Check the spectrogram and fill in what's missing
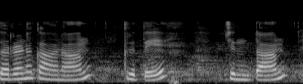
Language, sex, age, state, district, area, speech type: Sanskrit, female, 18-30, Andhra Pradesh, Eluru, rural, spontaneous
